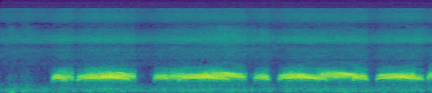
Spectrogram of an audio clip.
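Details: Decoy spotted dove being trained to lure wild doves calls loudly and almost without pause, running long mellow coos together with short clipped notes between them.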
